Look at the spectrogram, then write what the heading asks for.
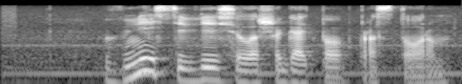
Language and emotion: Russian, positive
